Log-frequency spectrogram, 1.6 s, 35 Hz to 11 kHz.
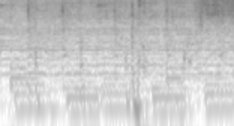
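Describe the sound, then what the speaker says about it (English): Buzzing bees in the video game Crash Bandicoot 2, a steady insect drone with harmonic game music or tones, nearly continuous across the short stretch with a couple of brief low thumps. "At least you can spin the bees away."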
